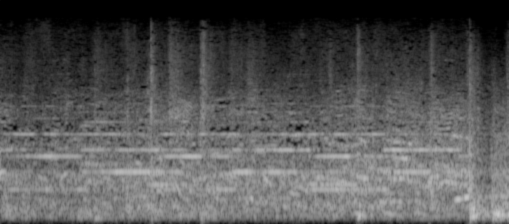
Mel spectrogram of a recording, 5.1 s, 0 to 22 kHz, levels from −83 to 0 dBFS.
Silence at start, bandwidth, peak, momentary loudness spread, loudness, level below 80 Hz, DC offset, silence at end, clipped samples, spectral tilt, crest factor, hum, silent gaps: 0 s; 16 kHz; -8 dBFS; 5 LU; -23 LUFS; -56 dBFS; under 0.1%; 0 s; under 0.1%; -4.5 dB/octave; 16 dB; none; none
